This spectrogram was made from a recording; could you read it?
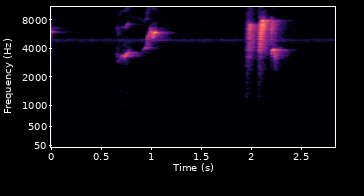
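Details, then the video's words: Leafbird sound used to provoke a lazy leafbird into singing: two bursts of high, sharp chirps, the first a pair of short rising notes, the second a dense buzzy flurry, separated by a second of silence. "Cucak Kinoi Untuk Memancing Emosi Kinoi Malas Bunyi"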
